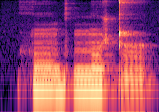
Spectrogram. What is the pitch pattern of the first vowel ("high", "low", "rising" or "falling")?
high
